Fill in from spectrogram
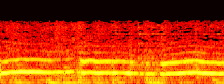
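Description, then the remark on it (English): A timber wolf's long, drawn-out howl at night, coming down from the upper slope, holds a steady pitch that dips and wavers slightly and continues unbroken, loud and clear, over a low rumbling background with no voices. “The sound of a timber wolf coming down from way up on the upper slope somewhere.”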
